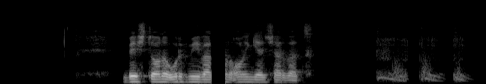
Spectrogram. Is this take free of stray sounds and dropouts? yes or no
no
